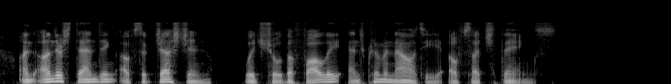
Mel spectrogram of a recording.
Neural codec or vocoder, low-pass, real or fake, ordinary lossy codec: none; 7.2 kHz; real; MP3, 64 kbps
